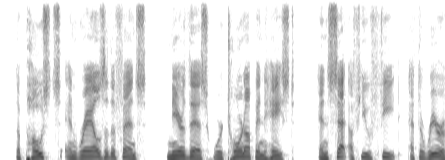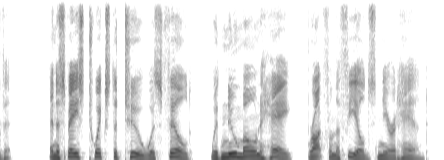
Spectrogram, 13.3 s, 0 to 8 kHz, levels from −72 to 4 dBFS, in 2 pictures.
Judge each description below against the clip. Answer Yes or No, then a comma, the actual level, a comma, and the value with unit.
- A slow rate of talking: No, average, 195 wpm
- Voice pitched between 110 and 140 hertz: No, medium, 155 Hz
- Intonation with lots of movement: No, average, 3.8 semitones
